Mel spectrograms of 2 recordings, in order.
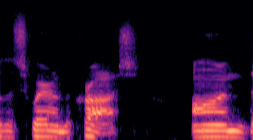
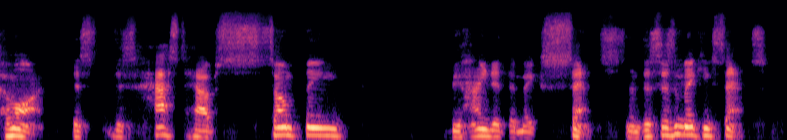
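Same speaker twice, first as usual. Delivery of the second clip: usual speaking voice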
